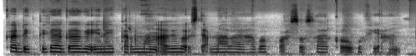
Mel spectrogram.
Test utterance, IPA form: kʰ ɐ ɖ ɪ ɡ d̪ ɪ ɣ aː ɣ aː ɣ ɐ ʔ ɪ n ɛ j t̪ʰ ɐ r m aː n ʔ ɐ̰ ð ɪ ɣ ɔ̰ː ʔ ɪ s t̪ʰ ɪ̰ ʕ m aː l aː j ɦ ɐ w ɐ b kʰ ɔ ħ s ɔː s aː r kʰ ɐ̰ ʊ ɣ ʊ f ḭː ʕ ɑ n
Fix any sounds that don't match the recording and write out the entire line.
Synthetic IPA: kʰ ɐ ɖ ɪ ɡ d̪ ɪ ɣ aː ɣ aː ɣ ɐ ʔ ɪ n ɛ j t̪ʰ ɐ r m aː n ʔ ɐ̰ ð ɪ ɣ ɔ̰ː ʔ ɪ s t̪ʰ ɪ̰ ʕ m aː l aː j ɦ ɐ β ɐ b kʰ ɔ ħ s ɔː s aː r kʰ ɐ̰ ʊ ɣ ʊ f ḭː ʕ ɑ n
